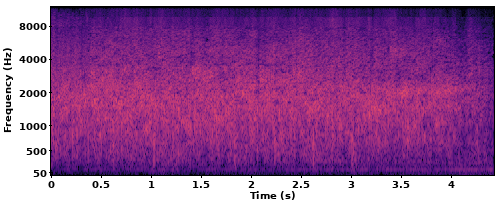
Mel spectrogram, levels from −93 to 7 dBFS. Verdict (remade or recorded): remade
